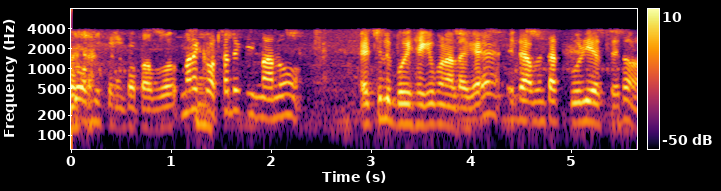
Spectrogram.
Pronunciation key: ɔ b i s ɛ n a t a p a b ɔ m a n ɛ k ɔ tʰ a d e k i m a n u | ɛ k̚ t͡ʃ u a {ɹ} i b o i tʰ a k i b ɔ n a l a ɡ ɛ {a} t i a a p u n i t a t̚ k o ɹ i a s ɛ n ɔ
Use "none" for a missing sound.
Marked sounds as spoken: l, e

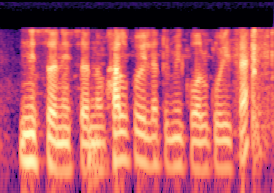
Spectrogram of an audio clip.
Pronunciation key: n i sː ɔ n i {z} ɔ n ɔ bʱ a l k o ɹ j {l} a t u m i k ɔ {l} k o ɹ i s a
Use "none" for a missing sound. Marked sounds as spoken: s, l, l

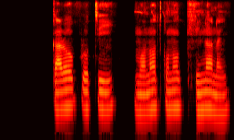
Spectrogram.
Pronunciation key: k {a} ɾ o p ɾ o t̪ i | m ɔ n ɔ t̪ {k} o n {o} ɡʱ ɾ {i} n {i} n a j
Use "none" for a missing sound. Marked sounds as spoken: a, k, o, i, a

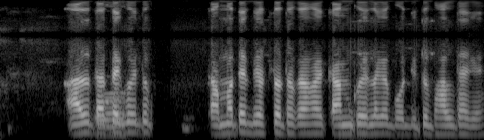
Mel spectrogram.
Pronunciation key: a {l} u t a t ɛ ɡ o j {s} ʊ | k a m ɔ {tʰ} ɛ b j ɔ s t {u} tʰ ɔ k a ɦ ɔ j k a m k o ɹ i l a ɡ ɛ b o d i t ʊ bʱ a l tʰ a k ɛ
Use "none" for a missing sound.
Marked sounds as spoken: ɹ, t, t, ɔ

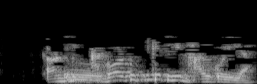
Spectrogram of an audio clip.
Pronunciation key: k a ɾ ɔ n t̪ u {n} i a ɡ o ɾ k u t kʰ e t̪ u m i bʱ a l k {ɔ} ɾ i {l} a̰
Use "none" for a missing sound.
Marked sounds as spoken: m, o, l

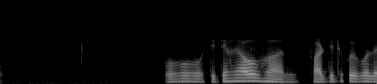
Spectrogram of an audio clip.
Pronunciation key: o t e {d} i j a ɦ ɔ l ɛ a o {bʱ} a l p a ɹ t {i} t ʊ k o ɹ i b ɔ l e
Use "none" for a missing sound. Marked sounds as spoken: t, bʱ, i

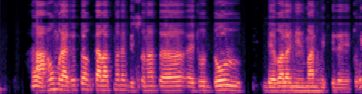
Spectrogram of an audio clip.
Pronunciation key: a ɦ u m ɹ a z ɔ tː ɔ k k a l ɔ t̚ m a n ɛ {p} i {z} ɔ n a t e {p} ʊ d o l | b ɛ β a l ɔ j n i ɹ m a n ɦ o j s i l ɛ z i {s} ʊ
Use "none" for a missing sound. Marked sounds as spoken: b, s, t, t

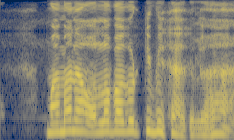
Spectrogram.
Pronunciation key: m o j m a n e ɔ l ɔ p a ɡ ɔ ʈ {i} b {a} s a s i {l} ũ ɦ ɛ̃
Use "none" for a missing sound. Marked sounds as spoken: i, i, l

